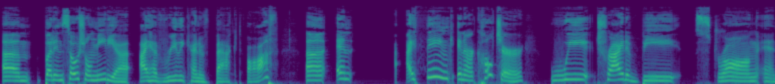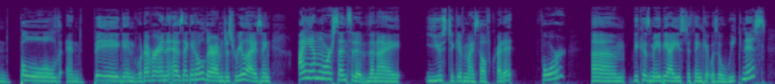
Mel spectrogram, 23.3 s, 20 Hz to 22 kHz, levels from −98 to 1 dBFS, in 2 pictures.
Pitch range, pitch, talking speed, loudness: 180-230 Hz, 195 Hz, 155 wpm, -33 LUFS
